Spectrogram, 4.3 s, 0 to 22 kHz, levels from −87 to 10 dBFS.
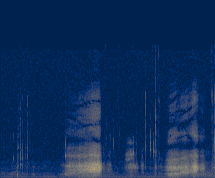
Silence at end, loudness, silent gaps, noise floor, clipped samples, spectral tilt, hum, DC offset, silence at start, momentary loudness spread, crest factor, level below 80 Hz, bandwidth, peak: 0.05 s; -28 LUFS; none; -63 dBFS; under 0.1%; -1 dB/octave; none; under 0.1%; 1.3 s; 26 LU; 22 dB; -76 dBFS; 16.5 kHz; -10 dBFS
